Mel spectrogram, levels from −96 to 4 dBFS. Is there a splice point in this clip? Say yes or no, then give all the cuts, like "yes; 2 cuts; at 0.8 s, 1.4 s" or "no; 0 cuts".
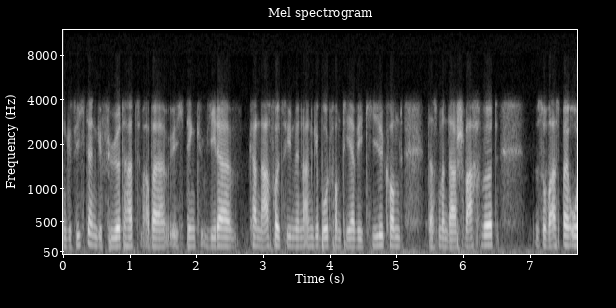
yes; 1 cut; at 2.7 s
